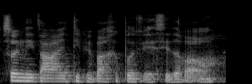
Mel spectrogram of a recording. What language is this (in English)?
Welsh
